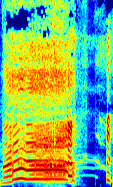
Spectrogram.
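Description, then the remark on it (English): A person imitates a goat, letting out one loud, drawn-out, wavering bleat, followed by a brief pause and a few short vocal sounds. “But I did have the goats that would go...”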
